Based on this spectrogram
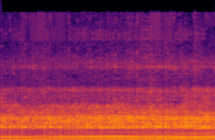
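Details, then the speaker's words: Mantis tiller two-stroke engine after carburetor fuel pump diaphragm replacement, low idle raised so it won't die: fast, steady buzz holds high instead of settling low; owner thinks idle is still a bit too high, though lowering it makes it want to stall. "i think it still might be a little bit too high on idle but anyway other than that here we go"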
